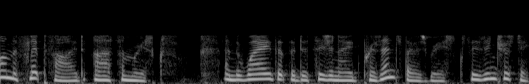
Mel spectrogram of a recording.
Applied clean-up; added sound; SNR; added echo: none; none; none; none.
